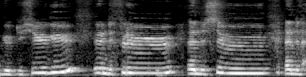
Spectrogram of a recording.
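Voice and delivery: slow singsong mock-Swedish gibberish; Swedish Chef. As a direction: drag out each vowel in mock Swedish. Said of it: "we do the accent all the time".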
